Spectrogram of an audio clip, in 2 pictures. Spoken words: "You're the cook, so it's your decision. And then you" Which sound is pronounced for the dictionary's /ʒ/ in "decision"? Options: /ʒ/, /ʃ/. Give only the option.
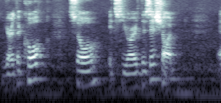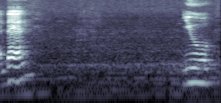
/ʃ/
